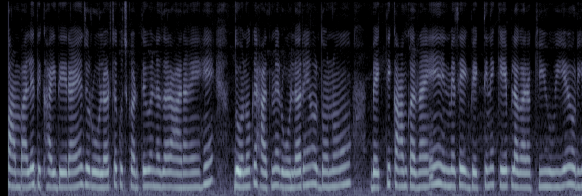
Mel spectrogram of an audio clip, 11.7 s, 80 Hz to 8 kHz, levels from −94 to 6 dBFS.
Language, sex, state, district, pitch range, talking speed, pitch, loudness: Hindi, female, Uttar Pradesh, Budaun, 220-245 Hz, 220 wpm, 230 Hz, -32 LUFS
